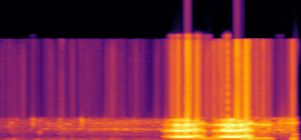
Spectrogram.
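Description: Telephone conference line with a low hiss, then a person's voice comes in loudly for the last part, its sound narrowed by the phone connection.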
